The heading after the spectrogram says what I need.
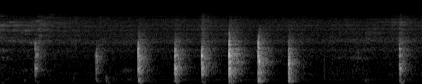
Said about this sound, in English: we're just gonna saute these, which means we're gonna make it so they're nice and soft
